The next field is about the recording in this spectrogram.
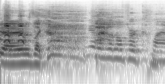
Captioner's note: laughter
